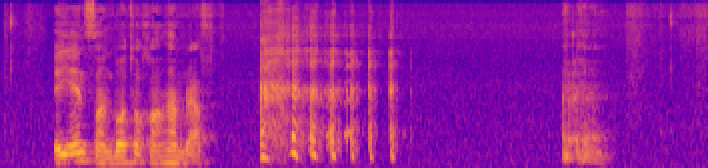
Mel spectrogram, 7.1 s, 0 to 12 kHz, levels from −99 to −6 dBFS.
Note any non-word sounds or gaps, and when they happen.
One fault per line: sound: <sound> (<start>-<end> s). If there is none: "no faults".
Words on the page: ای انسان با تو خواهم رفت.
sound: laugh (2.6-4.1 s)
sound: cough (5.6-6.2 s)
